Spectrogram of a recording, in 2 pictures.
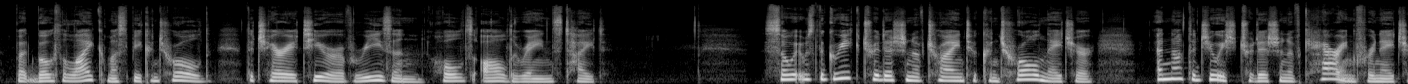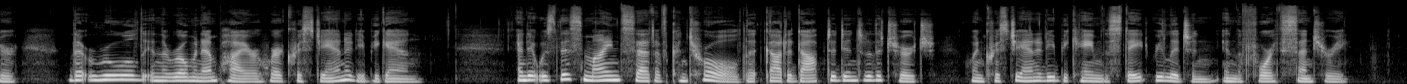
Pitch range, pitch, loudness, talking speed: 140-190 Hz, 155 Hz, -16 LUFS, 145 wpm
